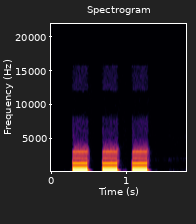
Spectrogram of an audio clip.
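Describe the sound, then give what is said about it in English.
A telephone line tone follows a caller hanging up: three identical short beeps, evenly spaced, each a steady mid pitch, with silence between and nothing else. “Okay. The caller has hung up.”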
